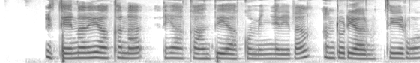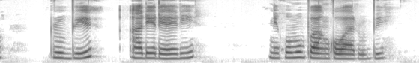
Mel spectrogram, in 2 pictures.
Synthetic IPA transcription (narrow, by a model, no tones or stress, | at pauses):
ɾitɛnaɾejakana | ɾjakaːmpejakomɛɲɛɾɛɾaːndoɾjaɾuteɾwa | ɾubi | aɾeɾjaeɾi | nekwomopaːŋɡɔwaɾubi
